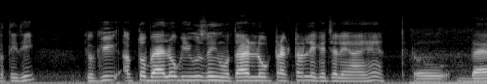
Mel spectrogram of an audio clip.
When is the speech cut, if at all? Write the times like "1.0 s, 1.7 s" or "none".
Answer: 4.0 s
